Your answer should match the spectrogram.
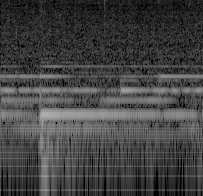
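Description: Slow, soft piano music with sustained notes, a new chord struck about half a second in, over a steady rush of flowing stream water.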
